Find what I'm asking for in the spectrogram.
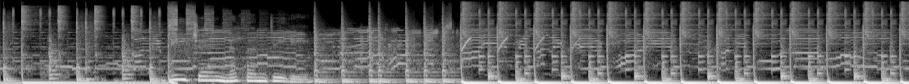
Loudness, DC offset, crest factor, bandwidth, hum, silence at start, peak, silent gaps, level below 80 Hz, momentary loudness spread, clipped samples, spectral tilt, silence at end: -10 LUFS; under 0.1%; 8 dB; over 20 kHz; none; 0 s; 0 dBFS; none; -10 dBFS; 7 LU; under 0.1%; -5.5 dB/octave; 0 s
